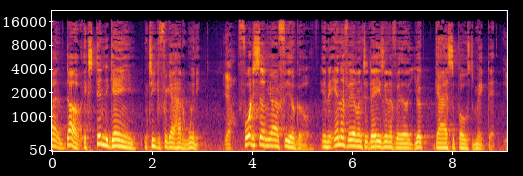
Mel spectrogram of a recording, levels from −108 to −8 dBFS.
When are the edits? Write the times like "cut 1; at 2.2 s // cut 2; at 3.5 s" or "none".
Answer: none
